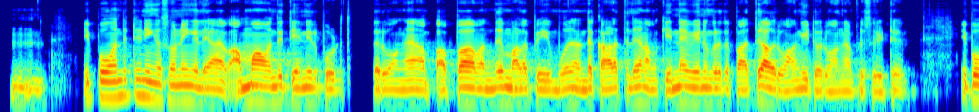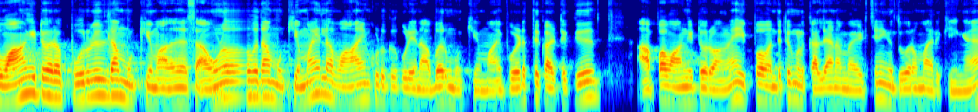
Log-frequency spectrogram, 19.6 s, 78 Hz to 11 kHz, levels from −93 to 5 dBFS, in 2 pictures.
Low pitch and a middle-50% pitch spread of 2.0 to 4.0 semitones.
Yes: low, 115 Hz; average, 3.7 semitones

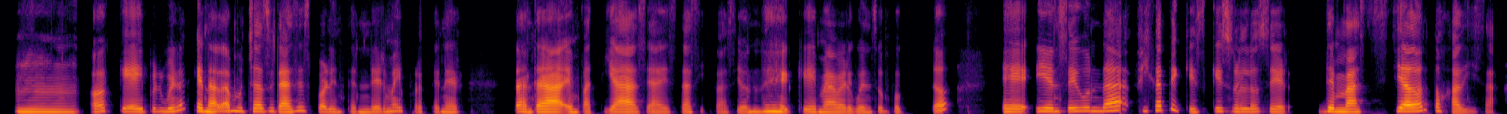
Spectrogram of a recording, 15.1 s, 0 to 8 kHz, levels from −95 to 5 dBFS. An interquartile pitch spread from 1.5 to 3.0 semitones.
No: average, 3.5 semitones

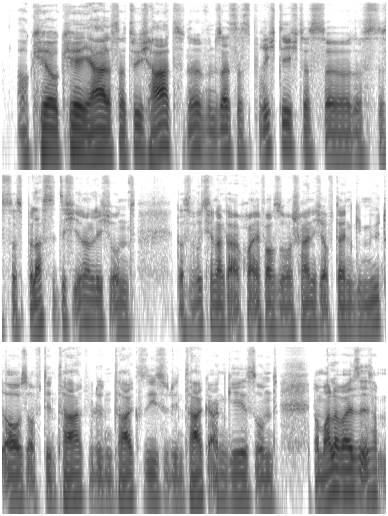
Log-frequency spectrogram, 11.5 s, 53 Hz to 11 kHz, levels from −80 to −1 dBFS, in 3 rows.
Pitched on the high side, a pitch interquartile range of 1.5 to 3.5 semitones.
No: very low, 90 Hz; narrow, 2.2 semitones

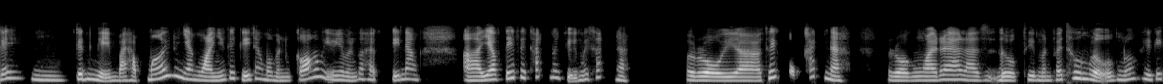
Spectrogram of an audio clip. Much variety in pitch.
No: average, 4.7 semitones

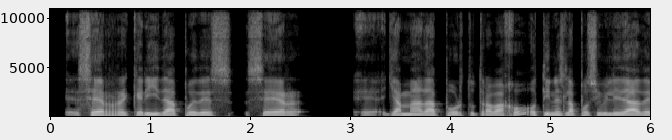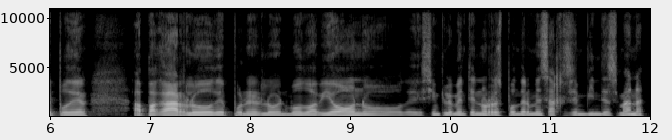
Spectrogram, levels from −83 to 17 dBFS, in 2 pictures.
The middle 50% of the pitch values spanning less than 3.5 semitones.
Yes: average, 2.7 semitones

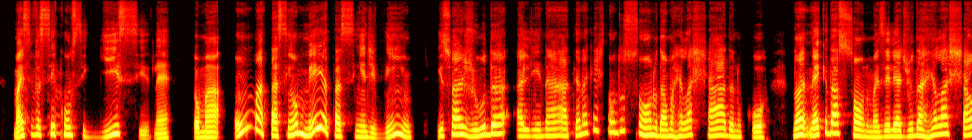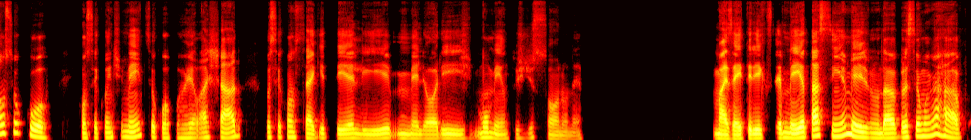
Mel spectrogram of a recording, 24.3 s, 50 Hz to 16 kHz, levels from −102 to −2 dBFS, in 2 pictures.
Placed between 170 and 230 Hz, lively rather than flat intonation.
No: medium, 150 Hz; wide, 7.6 semitones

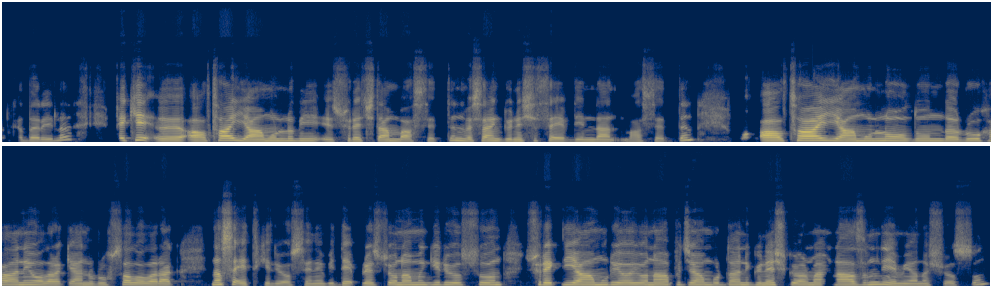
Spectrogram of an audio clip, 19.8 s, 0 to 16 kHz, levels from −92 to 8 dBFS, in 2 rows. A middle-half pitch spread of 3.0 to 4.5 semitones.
No: narrow, 2.4 semitones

